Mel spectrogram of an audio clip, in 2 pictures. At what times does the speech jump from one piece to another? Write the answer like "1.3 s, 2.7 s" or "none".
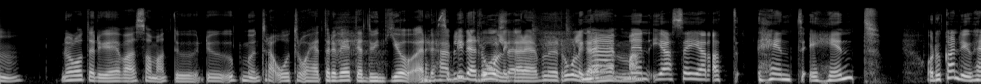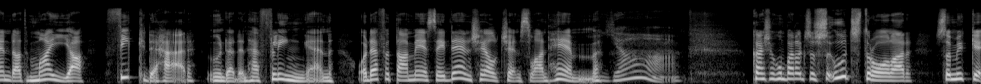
4.3 s, 7.1 s, 9.0 s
